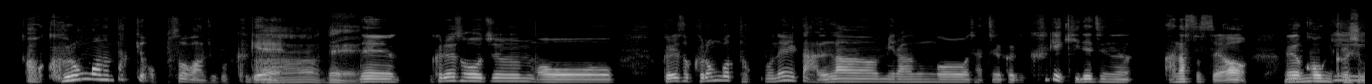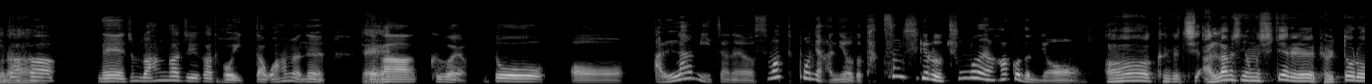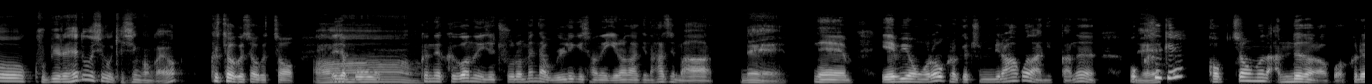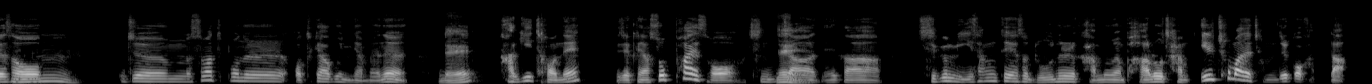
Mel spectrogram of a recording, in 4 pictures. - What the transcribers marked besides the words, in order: other background noise; background speech
- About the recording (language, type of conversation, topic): Korean, podcast, 취침 전에 스마트폰 사용을 줄이려면 어떻게 하면 좋을까요?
